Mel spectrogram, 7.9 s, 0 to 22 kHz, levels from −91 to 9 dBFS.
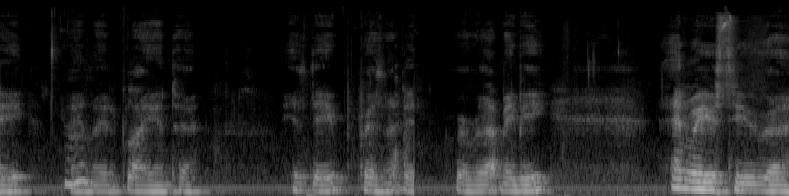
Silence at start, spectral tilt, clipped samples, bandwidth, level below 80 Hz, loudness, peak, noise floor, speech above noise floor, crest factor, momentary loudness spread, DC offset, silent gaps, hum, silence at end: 0 s; -7.5 dB/octave; under 0.1%; 16.5 kHz; -64 dBFS; -35 LUFS; -16 dBFS; -58 dBFS; 24 dB; 20 dB; 25 LU; under 0.1%; none; none; 0 s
